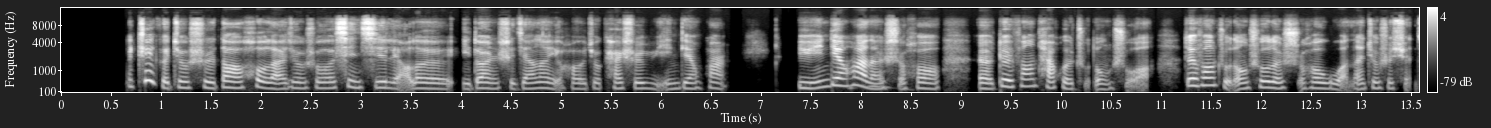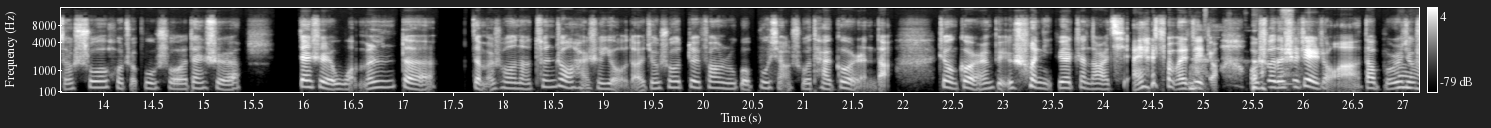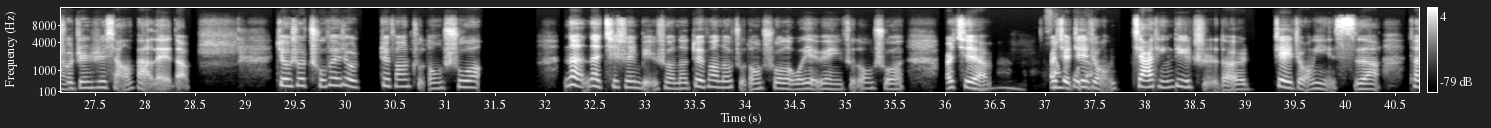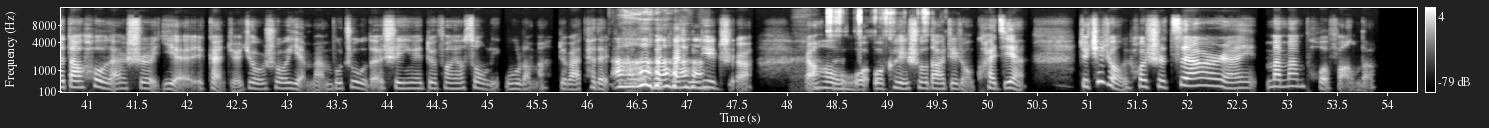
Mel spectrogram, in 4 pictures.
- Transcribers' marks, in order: laughing while speaking: "比如说你一个月挣多少钱呀"; laugh; laughing while speaking: "啊"; other background noise
- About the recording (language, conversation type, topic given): Chinese, podcast, 你会如何建立真实而深度的人际联系？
